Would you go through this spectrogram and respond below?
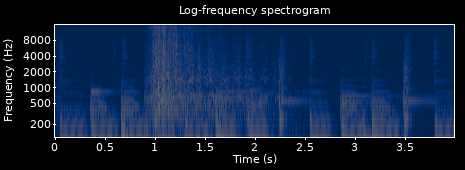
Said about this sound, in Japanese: カラスさん。お疲れ様でした。屋根に皆さんの朝食ご用意できてますよ。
